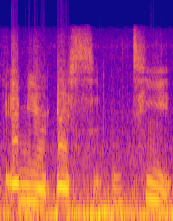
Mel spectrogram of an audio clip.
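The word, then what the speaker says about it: musth: life known as a must cycle and that's spelled m u s t h and pronounced must and con in the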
